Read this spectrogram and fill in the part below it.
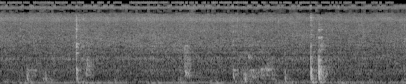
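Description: Rice sautéing with masala paste in a pan in a Konkan home kitchen: a continuous close sizzle, broken by a few sharp scrapes of a spoon stirring the pan.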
